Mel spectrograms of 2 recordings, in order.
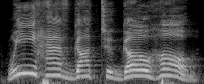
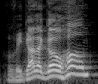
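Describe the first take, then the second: First: The words are said fully and separately. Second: The words blend into a short reduced form.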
